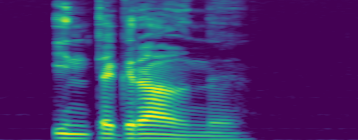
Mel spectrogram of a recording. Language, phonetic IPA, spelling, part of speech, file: Polish, [ˌĩntɛˈɡralnɨ], integralny, adjective, Pl-integralny.ogg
